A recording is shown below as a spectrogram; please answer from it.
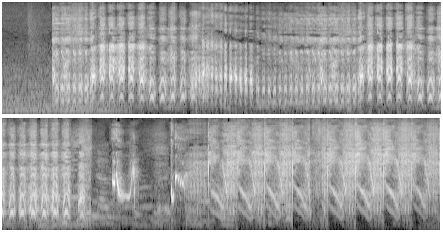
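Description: A lyrebird mimics chicken sounds, giving loud, close, repeated clucking and cackling calls in rapid bursts, followed by a run of sharp, rhythmic squawks.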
